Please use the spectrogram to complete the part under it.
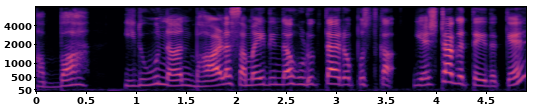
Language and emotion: Kannada, surprised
